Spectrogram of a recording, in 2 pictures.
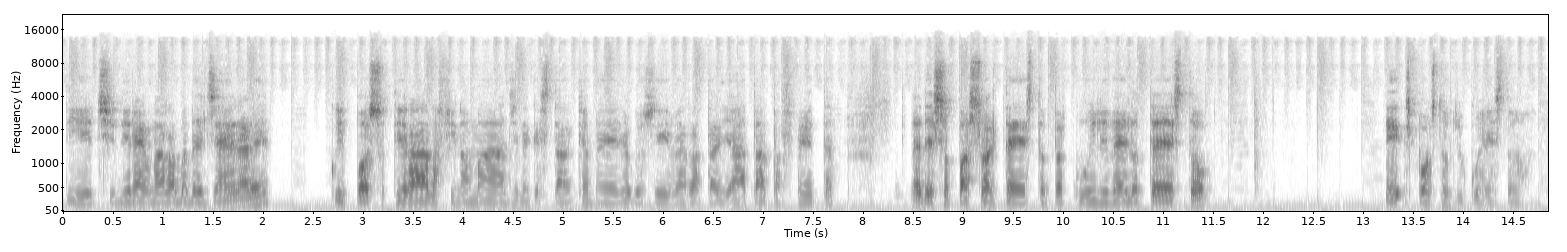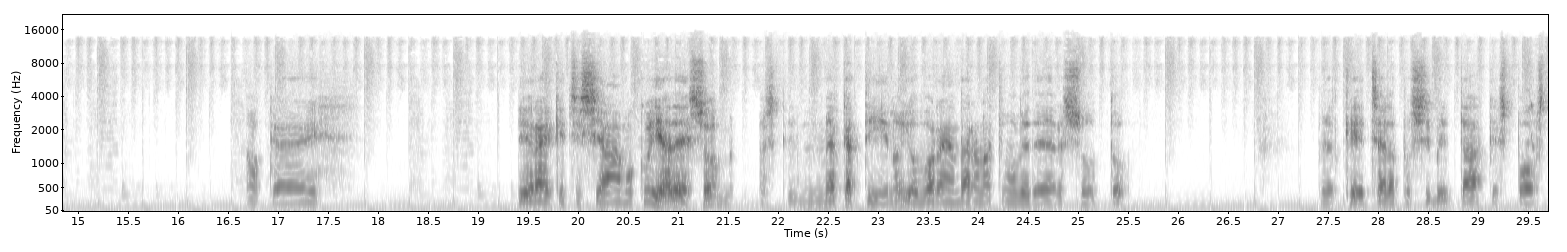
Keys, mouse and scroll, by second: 2.8-5.0 drag, 8.1 click, 11.4 click, 12.6 click, 14.3 Down, 14.6 Down, 15.0 Down, 15.3 Down, 15.8 Down, 16.0 Down, 21.0 click, 21.3 click, 24.4 click, 27.3 click, 28.5-29.7 scroll down 28.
